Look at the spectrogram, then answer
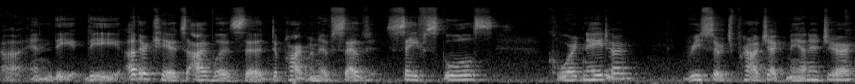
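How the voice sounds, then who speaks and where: A woman's fairly slow speech amid noticeable background noise and audible room echo. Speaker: resident giving public comment. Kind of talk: public comment at council meeting.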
